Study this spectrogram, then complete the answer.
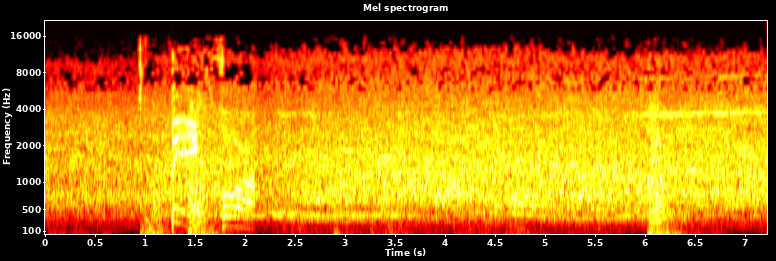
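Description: A body slams onto a wrestling ring mat with a heavy thud.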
